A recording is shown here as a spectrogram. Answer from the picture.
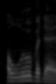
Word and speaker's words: Olubade: Olubade is how you say it.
